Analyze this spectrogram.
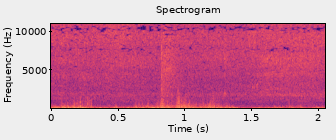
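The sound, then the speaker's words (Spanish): Wind buffets palm tree branches and strikes the microphone, making a steady low rumbling roar with gusty swells throughout. No one speaks. “el viento pegando en las ramas de las palmeras. El viento pegando quizás también en el micrófono.”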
